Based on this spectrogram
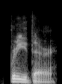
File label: "breather", American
